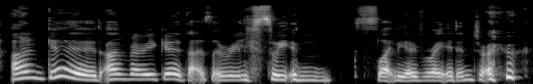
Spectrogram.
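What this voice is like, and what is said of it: Nasal, stuffed-up, husky voice. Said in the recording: “I have a bit of a cold ... You're a little stopped up. ... if I sound a bit nasally, let's just go with husky and sexy”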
